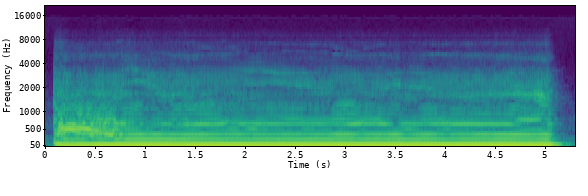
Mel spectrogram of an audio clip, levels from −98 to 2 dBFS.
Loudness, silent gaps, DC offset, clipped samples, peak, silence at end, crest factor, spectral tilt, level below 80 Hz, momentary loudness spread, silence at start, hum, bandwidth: -17 LUFS; none; under 0.1%; under 0.1%; -6 dBFS; 0.1 s; 8 dB; -10 dB/octave; -14 dBFS; 1 LU; 0.1 s; none; 3.5 kHz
